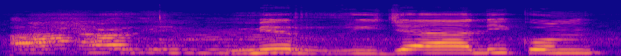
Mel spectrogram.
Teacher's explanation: تنوین کے بعد میم ہے، ادغام یرمالون غنے کے ساتھ ہو رہا ہے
